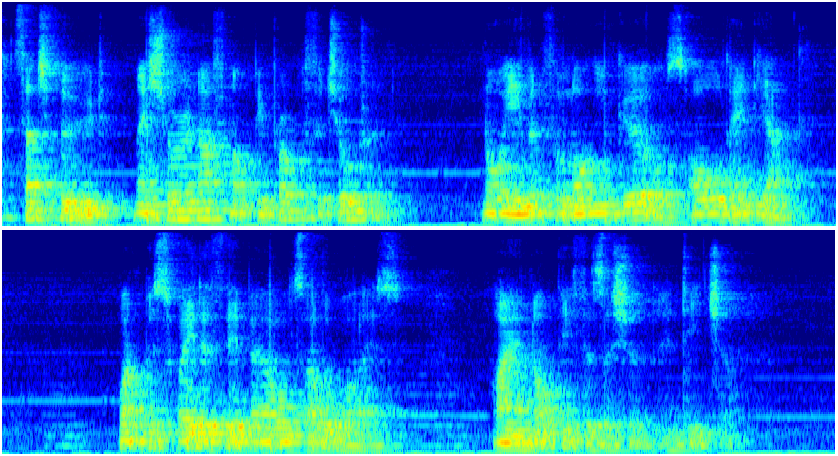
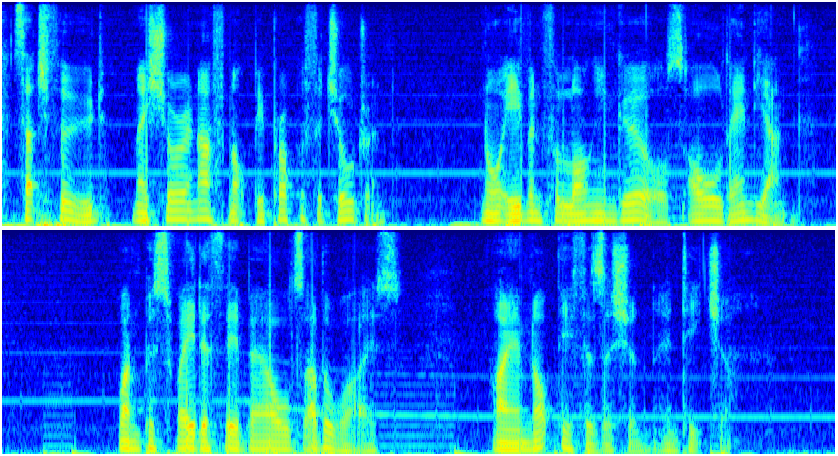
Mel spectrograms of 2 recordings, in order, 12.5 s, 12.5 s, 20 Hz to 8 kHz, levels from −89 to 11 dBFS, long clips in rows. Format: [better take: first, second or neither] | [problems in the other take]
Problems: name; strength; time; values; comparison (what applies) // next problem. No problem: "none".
second | room echo; dies away in 0.9 s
